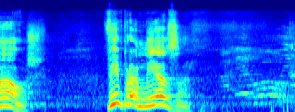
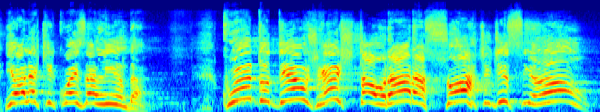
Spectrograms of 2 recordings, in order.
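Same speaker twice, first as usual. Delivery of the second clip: loud, fervent sermon proclamation; preaching at full force; 4 semitones higher, 9 dB louder than usual. Acted. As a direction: shout the promise over the church. (pregação fervorosa e alta)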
